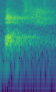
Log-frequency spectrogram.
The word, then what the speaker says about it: Mutch: Mutch.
